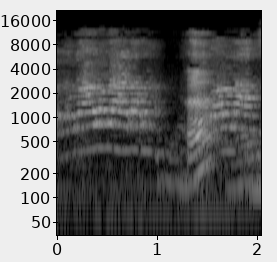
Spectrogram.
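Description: A woman's high-pitched, drawn-out voice in two long, wavering calls; the second, about a second in, glides upward as a stretched 'হ্যাঁ' (yes).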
